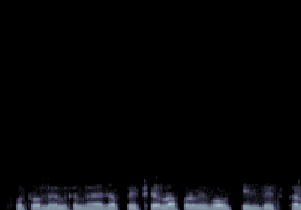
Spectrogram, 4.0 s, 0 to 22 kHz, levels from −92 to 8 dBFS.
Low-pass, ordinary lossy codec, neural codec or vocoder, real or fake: 3.6 kHz; MP3, 24 kbps; none; real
